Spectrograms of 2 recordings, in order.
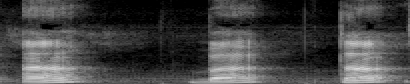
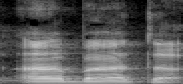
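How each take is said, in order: First: آ، با، تا with a pause after each; separate letters. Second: آ، با، تا run together as one unit; three letters joined. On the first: Teacher models the first reading, آ، با، تا paused apart. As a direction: say آ، با، تا one at a time, stopping between. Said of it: "روک کے بولتے ہیں". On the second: Teacher models the second reading, آ، با، تا joined smoothly. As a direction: link آ، با، تا without any pause. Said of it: "three letters کو آپ ایک ساتھ بولیں". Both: Shown as a demonstration.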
